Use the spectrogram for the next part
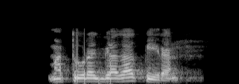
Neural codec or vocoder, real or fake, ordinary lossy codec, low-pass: none; real; Opus, 64 kbps; 5.4 kHz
